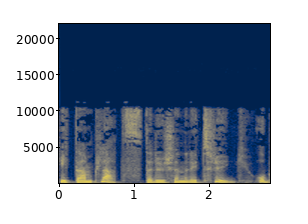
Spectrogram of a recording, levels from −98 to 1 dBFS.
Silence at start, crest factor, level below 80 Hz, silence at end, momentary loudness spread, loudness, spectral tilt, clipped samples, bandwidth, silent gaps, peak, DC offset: 0 s; 14 dB; -54 dBFS; 0 s; 11 LU; -17 LUFS; -6 dB/octave; under 0.1%; 11 kHz; none; -2 dBFS; under 0.1%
